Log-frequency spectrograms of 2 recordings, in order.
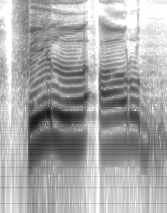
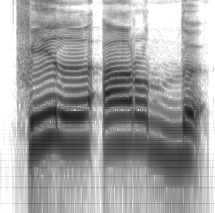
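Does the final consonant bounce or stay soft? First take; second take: soft; bounce. First: The final consonant is only hinted, without bounce. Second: The final consonant is released with a bounce. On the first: The speaker calls it right. "seharusnya dibaca fil ard" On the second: The speaker calls it wrong. "contoh yang salah fil ard, do-nya dipantulin"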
